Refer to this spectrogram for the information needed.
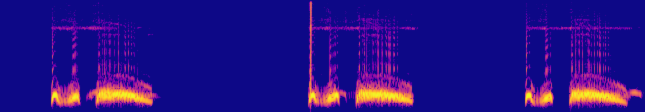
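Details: Spotted dove lure call for trapping, meant to make rival doves come down: three clean phrases roughly every two and a half seconds, each two rapid clipped coos then a long, slightly falling coo.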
